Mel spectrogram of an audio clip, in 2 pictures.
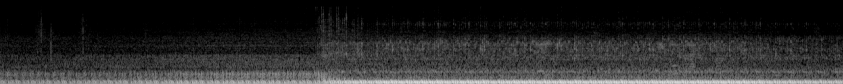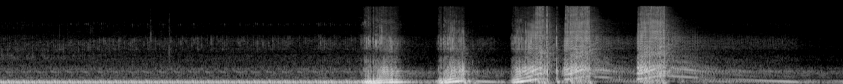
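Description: BMW E92 M3's 4.0-litre V8 idling through an Armytrix valved exhaust with the valves open. It steps up in loudness about three seconds in. Near the end come five quick, sharp throttle blips, each revving up and falling straight back, before it settles to a quieter idle.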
